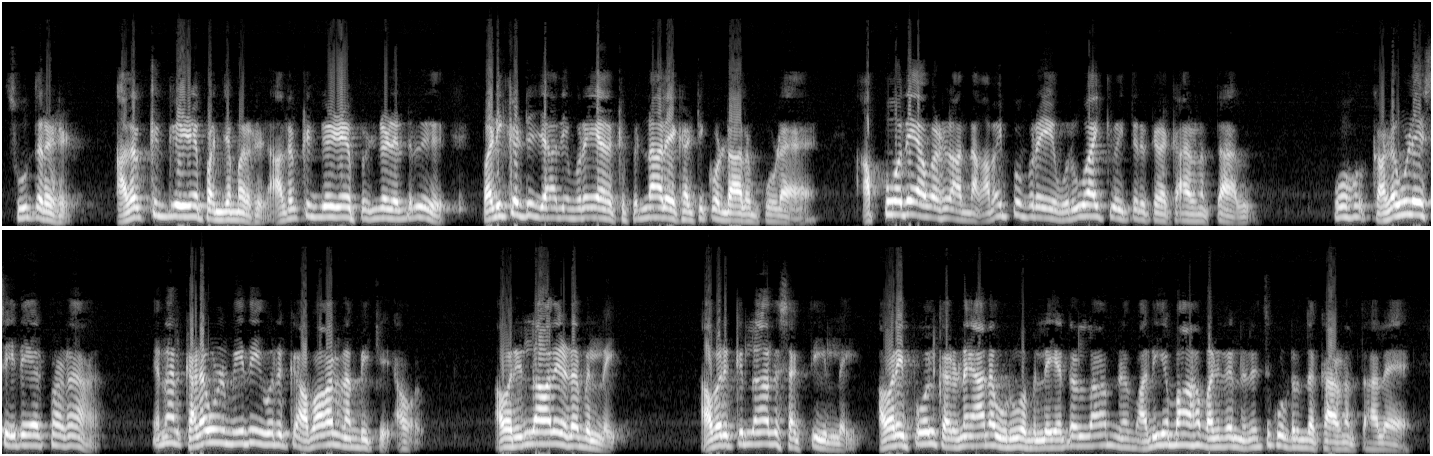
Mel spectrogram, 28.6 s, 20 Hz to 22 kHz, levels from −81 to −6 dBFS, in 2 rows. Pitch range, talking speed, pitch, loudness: 155-200 Hz, 110 wpm, 175 Hz, -13 LUFS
